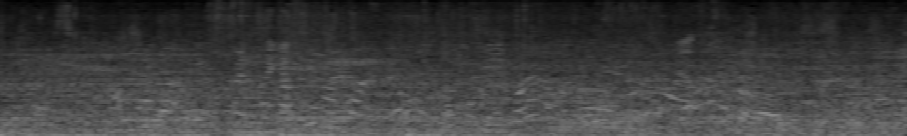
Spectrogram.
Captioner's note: low hum of chatter; gentle music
